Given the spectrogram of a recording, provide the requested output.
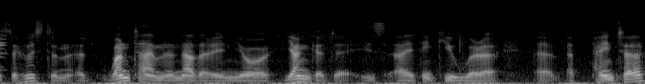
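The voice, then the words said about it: Put-on English accent. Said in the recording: “I can do a pretty good English accent ... it's me speaking with an English accent”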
